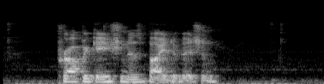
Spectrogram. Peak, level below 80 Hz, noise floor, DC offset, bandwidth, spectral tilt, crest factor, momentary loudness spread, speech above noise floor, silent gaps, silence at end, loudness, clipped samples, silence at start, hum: -2 dBFS; -40 dBFS; -39 dBFS; under 0.1%; 7.6 kHz; -6.5 dB/octave; 16 dB; 9 LU; 24 dB; none; 0.3 s; -16 LUFS; under 0.1%; 0.15 s; none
